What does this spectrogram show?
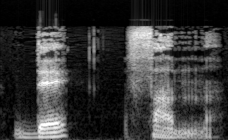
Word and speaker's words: femmes: form, and then you just add this S at the end, and as we said, you don't pronounce it, so you get des femmes, okay?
